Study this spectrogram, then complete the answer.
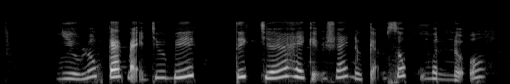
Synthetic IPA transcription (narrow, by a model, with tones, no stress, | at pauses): ɲi˨˩əwlʊ˦˥k͡p̚kaː˦˥k̚ɓa̰ː˧˨nt͡ɕɨ˧əɓi˦˥ət̚ | t̪i˦˥ət̚t͡ɕe˨˦ɦa˧jki˧˩əmsaː˦˥k̚ɗɨ˨˩əkːaː˧˩msʊ˦˥k͡p̚ku˧˩əmï˨˩ŋ̟nɨ̰˧˥ə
